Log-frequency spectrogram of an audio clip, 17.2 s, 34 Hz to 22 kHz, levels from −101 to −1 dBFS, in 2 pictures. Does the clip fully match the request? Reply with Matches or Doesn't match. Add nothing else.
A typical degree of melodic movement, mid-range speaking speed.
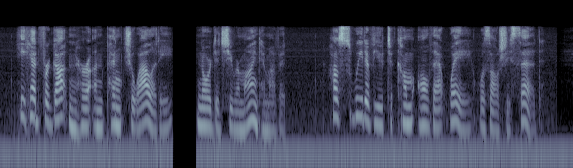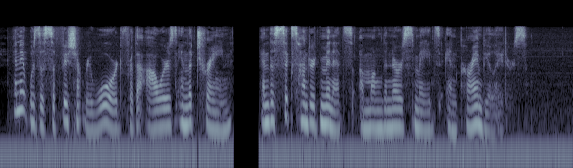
Matches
